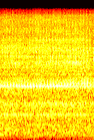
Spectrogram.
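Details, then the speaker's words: Wood lathe turning a stone pine platter with a very thin gouge gives a steady, high-pitched singing, leaving spiral waves on the surface; caused by tool vibration and too much bevel pressure; tool chatter. "But this gouch is very very thin. So I easily have vibrations and you can see this spiral waves here. This is uh because of the vibrations of the tool and because of too much pressure on the on the barrel I can try to give less pressure."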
